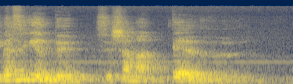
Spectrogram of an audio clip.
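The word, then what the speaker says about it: ð: Y la siguiente se llama ed, y es más suave. Es así, es fricativa interdental, y la podemos estirar todo lo que queramos.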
